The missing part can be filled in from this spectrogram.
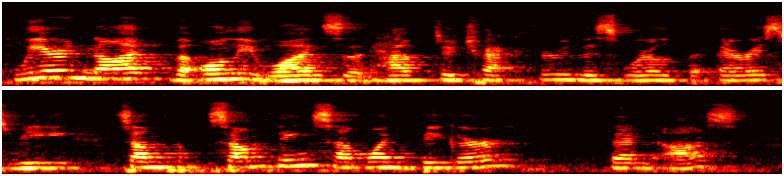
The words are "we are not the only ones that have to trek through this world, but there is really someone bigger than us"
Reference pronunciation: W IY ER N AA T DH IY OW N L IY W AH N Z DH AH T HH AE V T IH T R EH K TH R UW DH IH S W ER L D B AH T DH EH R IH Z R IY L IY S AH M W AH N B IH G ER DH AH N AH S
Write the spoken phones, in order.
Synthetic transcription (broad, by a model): W IY ER N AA T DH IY OW N L IY W AH N Z DH AH T HH AE V T IH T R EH K TH R UW DH IH S W ER L D B AH T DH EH R IH Z R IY L IY S AH M W AH N B IH G ER DH AH N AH S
